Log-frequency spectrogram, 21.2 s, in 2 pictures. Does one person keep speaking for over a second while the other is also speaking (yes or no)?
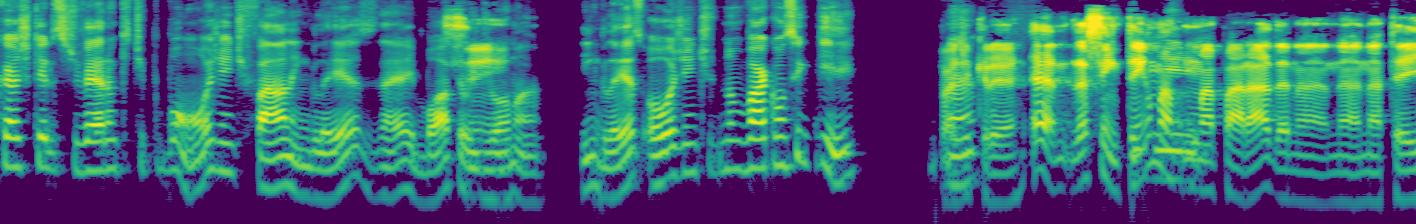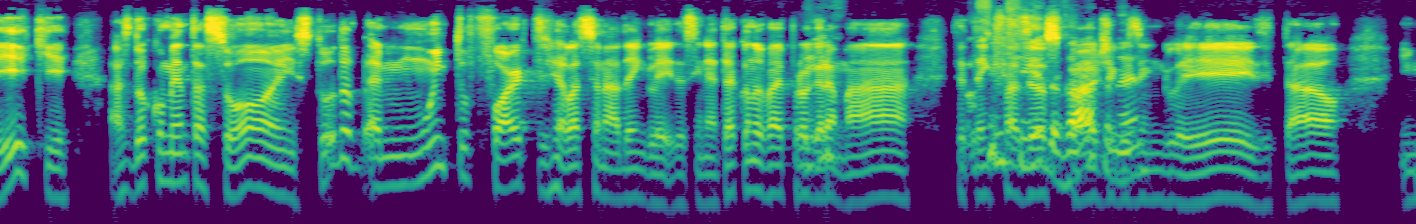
yes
